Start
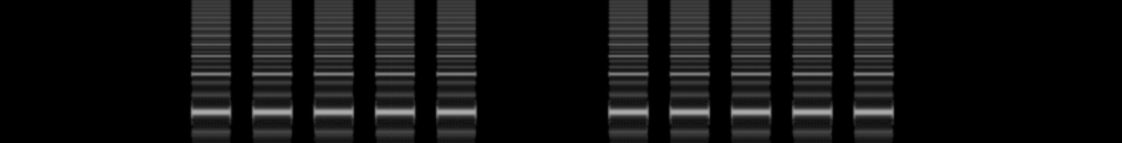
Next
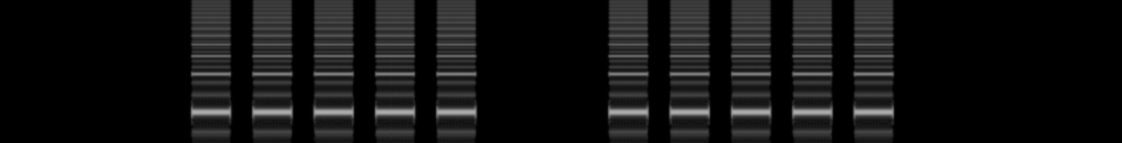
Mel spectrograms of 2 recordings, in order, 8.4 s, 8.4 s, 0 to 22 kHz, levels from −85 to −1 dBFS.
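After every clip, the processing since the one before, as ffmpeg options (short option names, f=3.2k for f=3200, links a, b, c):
-af anull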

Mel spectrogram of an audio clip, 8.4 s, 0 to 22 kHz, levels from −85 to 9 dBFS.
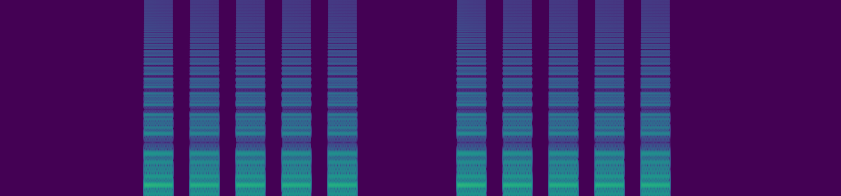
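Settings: -af "adynamicequalizer=threshold=0.00562:dfrequency=1000:dqfactor=0.77:tfrequency=1000:tqfactor=0.77:attack=5:release=100:ratio=0.375:range=3:mode=cutabove:tftype=bell,acrusher=samples=40:mix=1:aa=0.000001,volume=3.5dB"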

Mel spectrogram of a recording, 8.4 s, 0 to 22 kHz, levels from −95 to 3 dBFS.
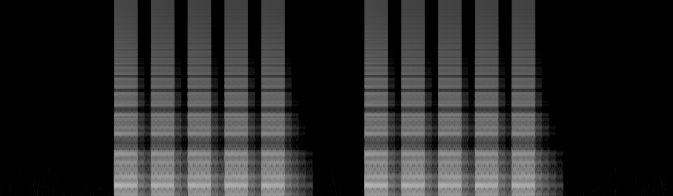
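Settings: -filter_complex "[0:a]asplit=2[a][b];[b]adelay=88,lowpass=f=1.3k:p=1,volume=-17dB,asplit=2[c][d];[d]adelay=88,lowpass=f=1.3k:p=1,volume=0.43,asplit=2[e][f];[f]adelay=88,lowpass=f=1.3k:p=1,volume=0.43,asplit=2[g][h];[h]adelay=88,lowpass=f=1.3k:p=1,volume=0.43[i];[a][c][e][g][i]amix=inputs=5:normalize=0"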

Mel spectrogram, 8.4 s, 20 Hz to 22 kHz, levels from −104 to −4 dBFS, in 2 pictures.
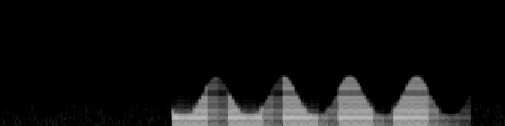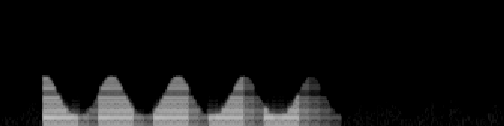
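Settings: -af "afftfilt=real='re*lt(b*sr/1024,230*pow(2100/230,0.5+0.5*sin(2*PI*1.8*pts/sr)))':imag='im*lt(b*sr/1024,230*pow(2100/230,0.5+0.5*sin(2*PI*1.8*pts/sr)))':win_size=1024:overlap=0.75,volume=-5.5dB"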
